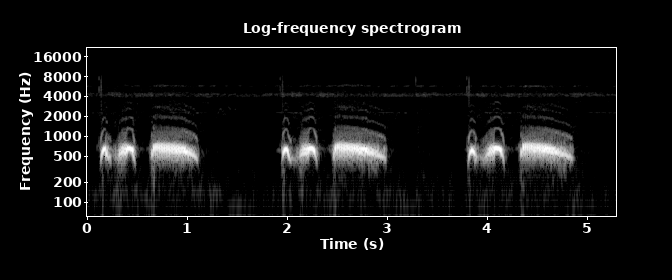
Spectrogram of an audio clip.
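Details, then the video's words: Spotted dove used as a lure to provoke rivals, coos in a steady pattern: three phrases of two short rising notes and a long falling coo, repeated roughly every two seconds. "Suara tekukur GACORR menekan emosi lawan"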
